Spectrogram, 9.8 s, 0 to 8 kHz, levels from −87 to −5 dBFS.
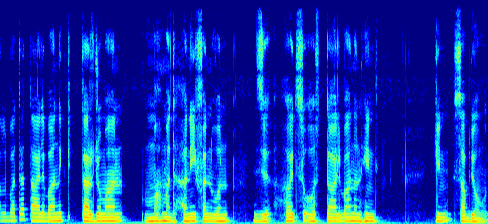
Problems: background sounds at intervals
